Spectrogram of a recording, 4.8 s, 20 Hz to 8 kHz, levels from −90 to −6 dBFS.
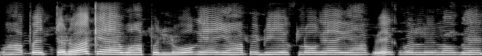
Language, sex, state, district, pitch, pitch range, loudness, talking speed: Hindi, male, Bihar, Araria, 280 Hz, 260-285 Hz, -15 LUFS, 285 wpm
